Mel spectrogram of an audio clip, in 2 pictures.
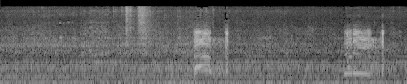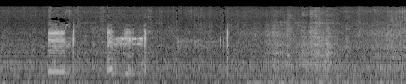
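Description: CN diesel locomotives rolling slowly past, their engines giving a steady low rumble. Short high, pitched calls or squeals break over it several times.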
